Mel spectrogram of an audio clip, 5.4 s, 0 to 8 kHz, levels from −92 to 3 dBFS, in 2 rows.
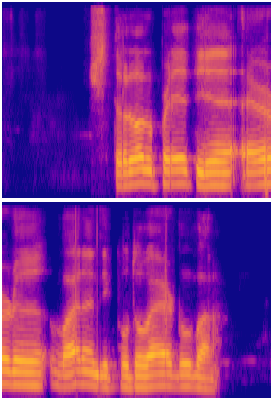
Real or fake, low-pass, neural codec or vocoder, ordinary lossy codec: fake; 7.2 kHz; codec, 16 kHz, 2 kbps, X-Codec, HuBERT features, trained on balanced general audio; AAC, 48 kbps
